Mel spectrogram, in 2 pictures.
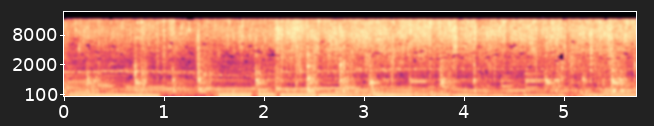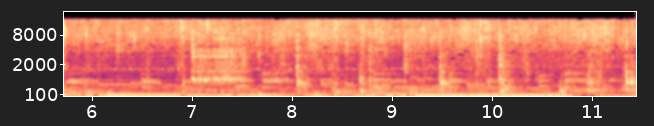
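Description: Hot oil sizzling in a kadai as curry leaves, green chillies and then peanuts fry, with a wooden spatula stirring and knocking against the pan, over background music.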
